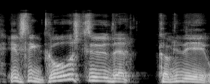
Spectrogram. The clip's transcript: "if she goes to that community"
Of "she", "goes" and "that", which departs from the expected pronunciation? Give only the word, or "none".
she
